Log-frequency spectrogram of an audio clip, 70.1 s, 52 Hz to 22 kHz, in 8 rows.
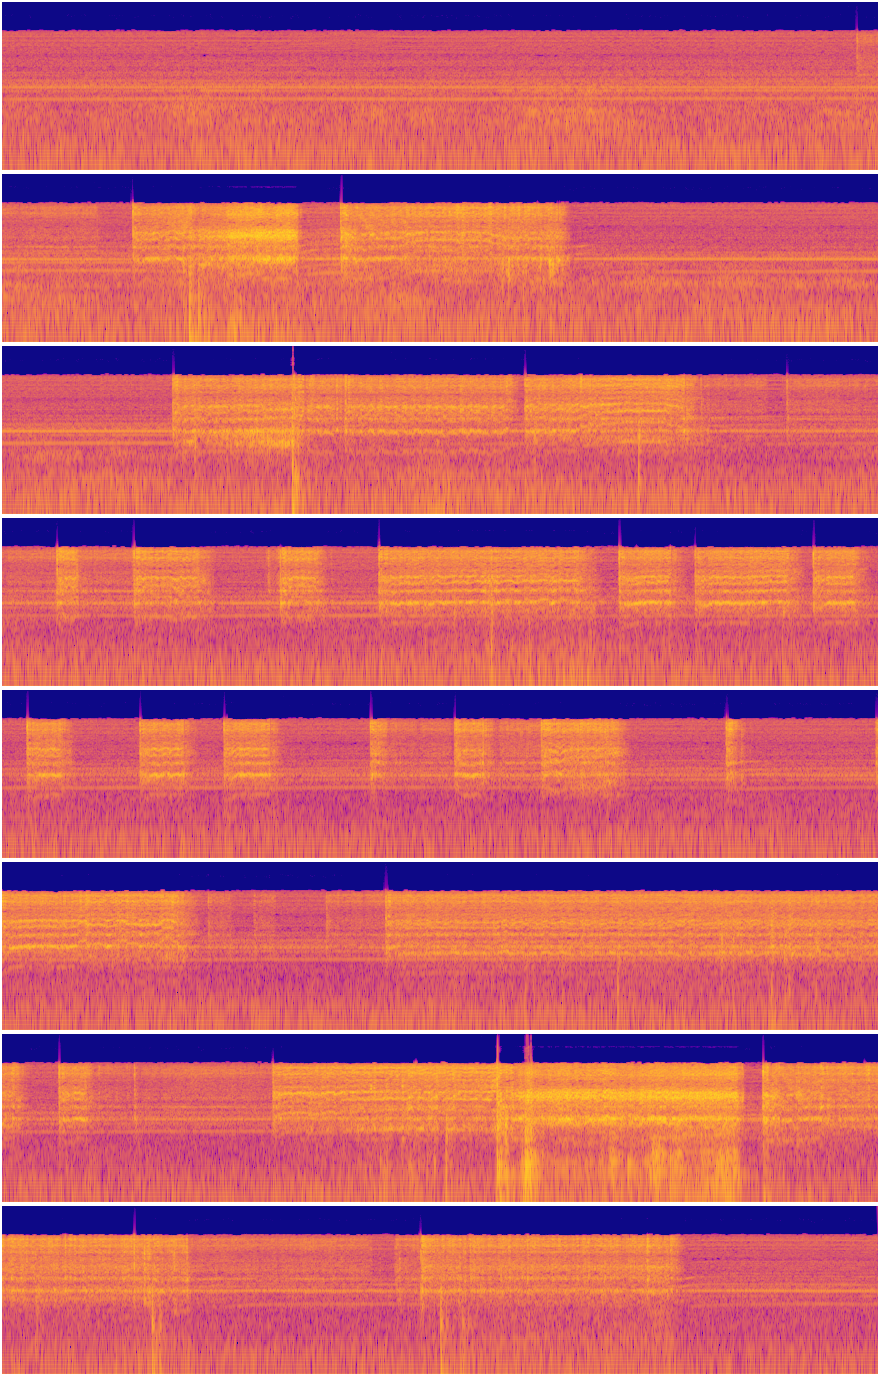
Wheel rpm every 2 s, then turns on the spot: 0, 0, 0, 0, 40, 110, 150, 10, 0, 90, 160, 140, 40, 80, 60, 150, 120, 60, 60, 50, 50, 50, 110, 80, 170, 170, 70, 100, 150, 110, 160, 90, 80, 130, 0.
24-26 28-30 62-64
